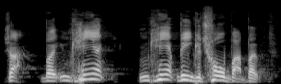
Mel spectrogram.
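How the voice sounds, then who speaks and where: This pastor delivers a conversational sermon to his church with earnest, circling speech that restarts and repeats phrases. His high-pitched voice is expressive, a bit bright, and breathy at the edges, racing through offhand asides and slowing for weighty lines.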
